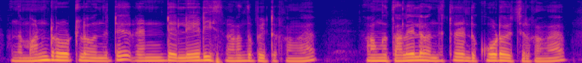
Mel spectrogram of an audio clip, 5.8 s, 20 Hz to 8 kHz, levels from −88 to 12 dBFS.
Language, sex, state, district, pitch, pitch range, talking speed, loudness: Tamil, male, Tamil Nadu, Nilgiris, 145 Hz, 135-155 Hz, 145 wpm, -17 LUFS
